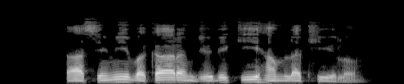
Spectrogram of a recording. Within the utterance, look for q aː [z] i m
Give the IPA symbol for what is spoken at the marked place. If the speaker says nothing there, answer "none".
s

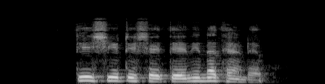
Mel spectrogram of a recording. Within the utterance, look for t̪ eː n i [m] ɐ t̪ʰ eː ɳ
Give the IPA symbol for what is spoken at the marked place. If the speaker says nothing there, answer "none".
n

